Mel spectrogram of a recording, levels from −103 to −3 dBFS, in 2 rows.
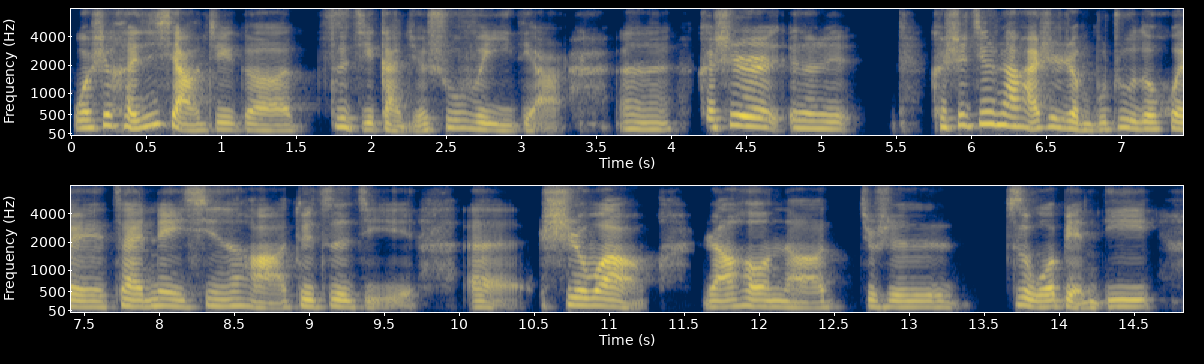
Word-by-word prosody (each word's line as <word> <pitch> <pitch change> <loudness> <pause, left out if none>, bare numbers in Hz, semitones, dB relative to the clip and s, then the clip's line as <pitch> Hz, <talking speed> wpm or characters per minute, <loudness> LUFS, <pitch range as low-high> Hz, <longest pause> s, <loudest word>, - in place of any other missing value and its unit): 我 190 +1 +2
是 250 +6 +2
很 225 +2 +2
想 140 - +5
这 155 0 -3
个 130 -4 -3
自 210 -2 -2
己 195 -6 -4
感 115 -6 -1
觉 120 +4 -7
舒 185 +6 -5
服 165 -3 -4
一 135 -4 -2
点 - - -7
儿。 - - -10 0.3
嗯， 155 -1 -6
可 200 - -2
是， 215 -1 +5
呃， 170 -5 -5
可 205 - -2
是 250 +5 0
经 275 +3 +2
常 225 -3 +6
还 - - +6
是 210 +3 -1
忍 170 -7 +1
不 150 +3 -6
住 190 +3 -3
地 165 -1 +2
会 145 -5 0
在 145 +2 +1
内 155 0 -1
心 155 +3 -4
哈， 155 - +2
对 150 +2 -1
自 145 0 -2
己， 140 - -12 0.3
呃， 320 - -6
失 180 -2 +2
望， 170 0 +5 0.3
然 150 - +2
后 150 -3 +2
呢， 135 -2 -4 0.2
就 150 - -5
是 140 -1 -5 0.3
自 185 -3 -1
我 145 -1 +3
贬 130 -4 -2
低。 150 0 -2
155 Hz, 200 characters per minute, -23 LUFS, 140-185 Hz, 0.3 s, 常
